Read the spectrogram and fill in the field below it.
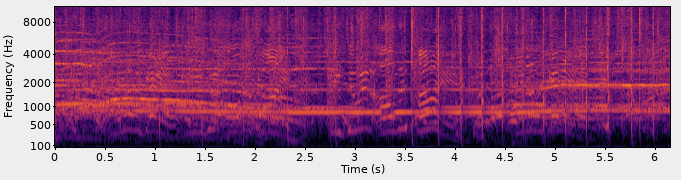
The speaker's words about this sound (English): That's a standing ovation. What's wrong with you people?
